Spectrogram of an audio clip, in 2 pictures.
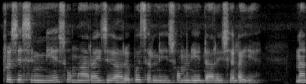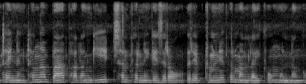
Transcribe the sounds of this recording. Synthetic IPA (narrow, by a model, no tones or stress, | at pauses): pʰɾɔsesiŋnisɔmaɾajzɯaɾɯbɯsɯɾnisɔmnidaɾɯjselajḛ | natʰajnɯŋtʰaŋabapʰalaŋɡisanpʰɯɾniɡezaɾawɾep̚tʰumnipʰɯɾmanlajkʰɯwmɯnːaŋɡɯ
